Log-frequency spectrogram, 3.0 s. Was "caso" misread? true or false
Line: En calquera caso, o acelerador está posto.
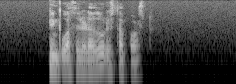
true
